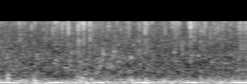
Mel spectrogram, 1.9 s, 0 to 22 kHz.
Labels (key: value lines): label: biophony
recorder: SoundTrap 500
